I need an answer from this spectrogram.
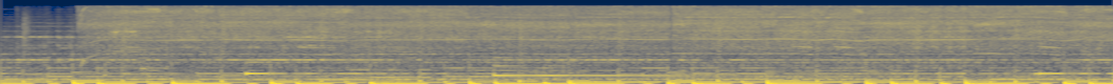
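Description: Electric angle grinder with an abrasive disc sanding a wooden vase: a steady motor hum under a dense scraping hiss of the disc on the wood, which comes in sharply about a second in and holds.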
